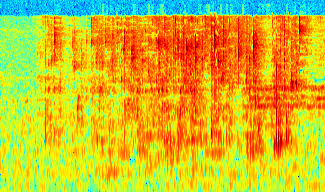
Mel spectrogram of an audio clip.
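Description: Water pours steadily into a pot of bitter gourd tamarind stew, a soft continuous splashing stream that grows slightly fuller over a few seconds.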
